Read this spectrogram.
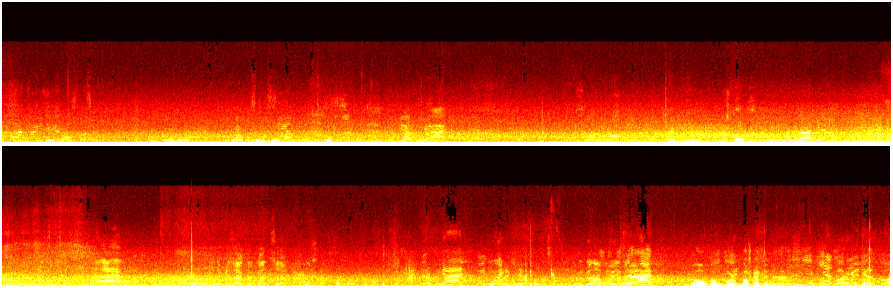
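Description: Young men shout to each other across an open field, some distance away.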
